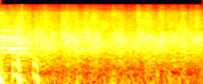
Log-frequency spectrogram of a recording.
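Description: An audience applauds steadily, a dense, even patter of many hands clapping at a fairly constant level, with a brief voice heard at the very start.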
